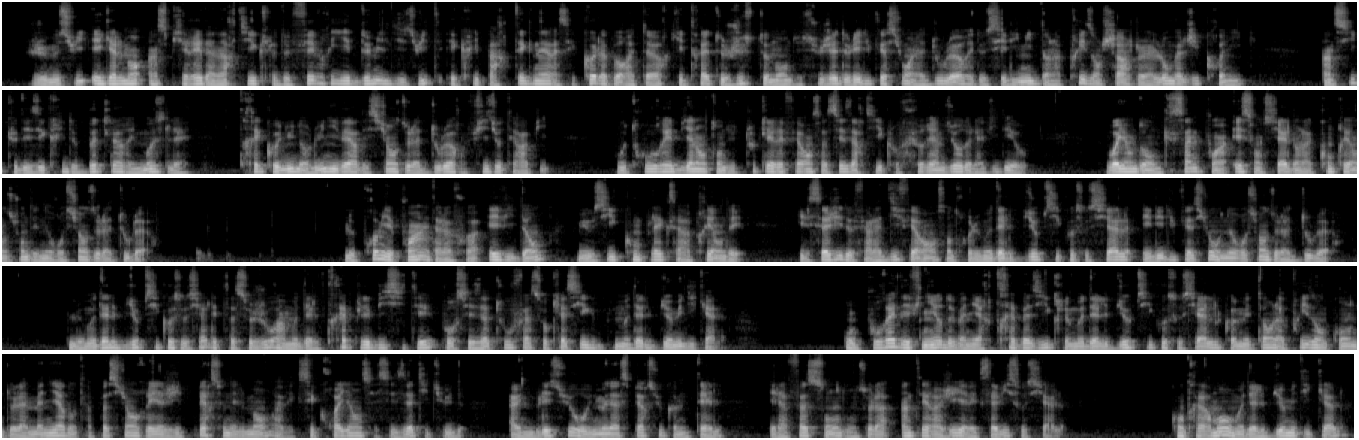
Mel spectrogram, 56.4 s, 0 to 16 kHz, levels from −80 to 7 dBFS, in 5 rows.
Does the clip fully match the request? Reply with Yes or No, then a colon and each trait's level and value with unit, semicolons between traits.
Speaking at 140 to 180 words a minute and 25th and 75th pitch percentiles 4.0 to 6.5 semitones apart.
No: average, 205 wpm; average, 4.3 semitones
